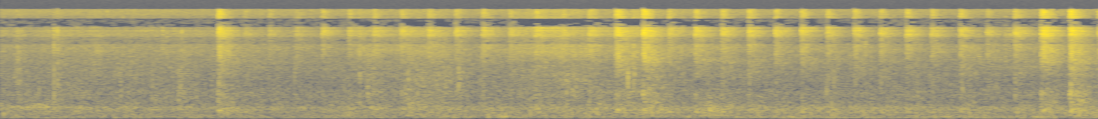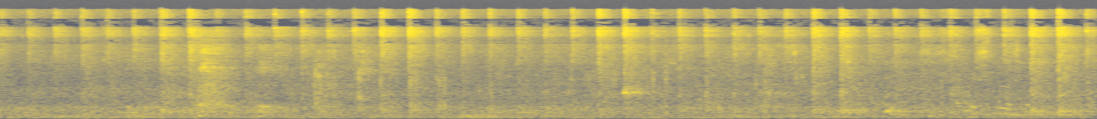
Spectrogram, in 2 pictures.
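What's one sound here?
A group of dancers makes quick clicking and clapping sounds with their hands.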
